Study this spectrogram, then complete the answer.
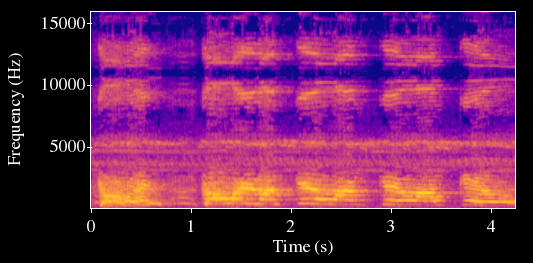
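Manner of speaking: high furious shout; mad shouting. Acted. Darrell shouts at the voices before killing, mad shouting. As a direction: scream it as madness takes over.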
